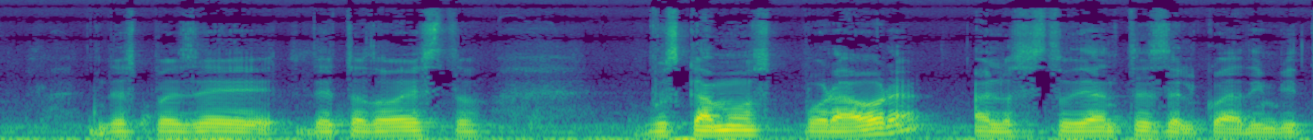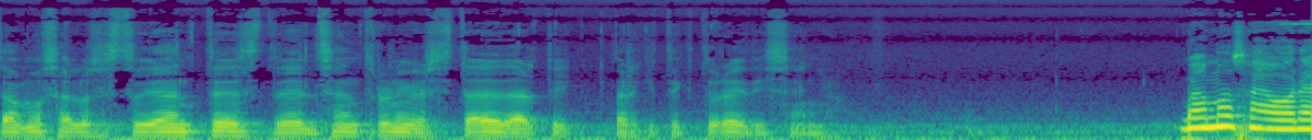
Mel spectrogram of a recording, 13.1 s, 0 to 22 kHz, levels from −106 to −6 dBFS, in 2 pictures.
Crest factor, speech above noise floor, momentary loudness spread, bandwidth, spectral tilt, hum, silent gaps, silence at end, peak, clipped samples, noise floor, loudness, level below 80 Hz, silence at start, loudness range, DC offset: 20 dB; 22 dB; 16 LU; 17.5 kHz; -7.5 dB/octave; none; none; 0 s; -2 dBFS; under 0.1%; -42 dBFS; -21 LUFS; -38 dBFS; 0 s; 6 LU; under 0.1%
